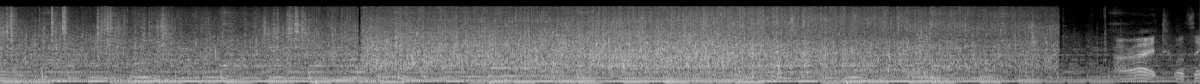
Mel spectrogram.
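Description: Background music over water gushing from a discharge hose into a pond as it is refilled. The rush of water grows louder about four seconds in and cuts off abruptly shortly before the end, when a man starts to speak.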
